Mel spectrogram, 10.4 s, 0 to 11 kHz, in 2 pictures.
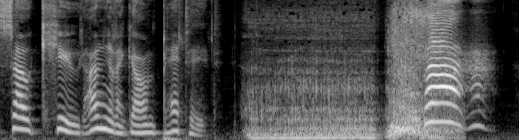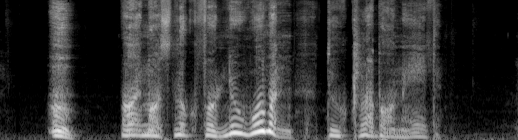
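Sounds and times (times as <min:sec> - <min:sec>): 
speech: 0:00.1 - 0:02.6, 0:06.4 - 0:09.6
saber-tooth tiger roaring and snarling: 0:02.4 - 0:04.6.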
